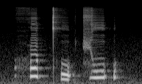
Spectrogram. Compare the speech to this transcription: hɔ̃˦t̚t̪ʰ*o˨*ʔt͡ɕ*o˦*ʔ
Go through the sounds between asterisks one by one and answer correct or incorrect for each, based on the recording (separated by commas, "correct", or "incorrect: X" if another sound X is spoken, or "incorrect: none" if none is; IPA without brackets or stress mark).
correct, correct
